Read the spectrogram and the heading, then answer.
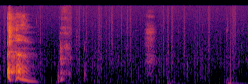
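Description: A man's loud, rough cough bursts out at the start, followed by a few fainter throaty sounds and breaths scattered across the quiet that follows. No one speaks.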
